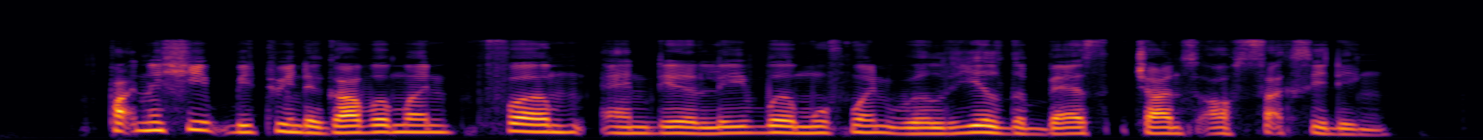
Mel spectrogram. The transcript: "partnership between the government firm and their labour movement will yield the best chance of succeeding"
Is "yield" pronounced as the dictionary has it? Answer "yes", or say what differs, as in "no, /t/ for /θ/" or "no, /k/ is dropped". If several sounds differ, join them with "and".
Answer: yes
